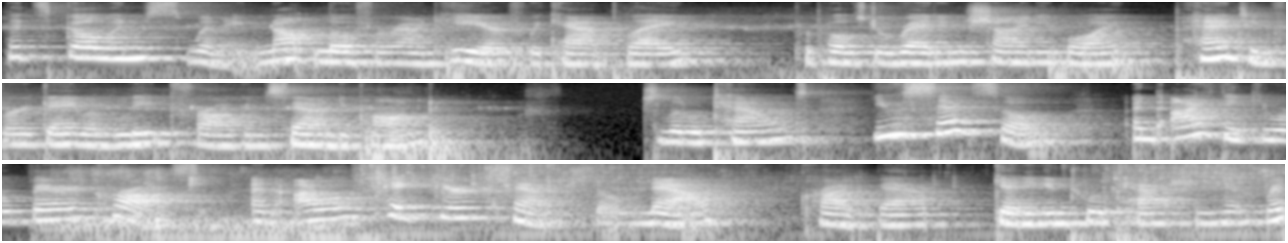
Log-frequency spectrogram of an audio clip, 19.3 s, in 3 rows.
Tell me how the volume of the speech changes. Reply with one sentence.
The loudness of the speech stays about the same.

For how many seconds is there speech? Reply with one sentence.
You can hear the speech for 18 seconds altogether.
